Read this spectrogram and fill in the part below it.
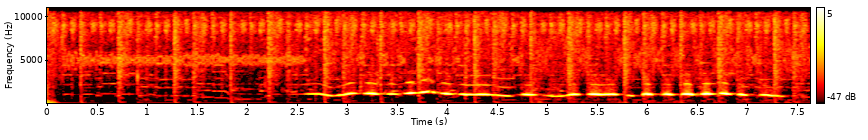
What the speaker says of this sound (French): je vais vous péter les oreilles en sifflant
